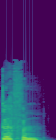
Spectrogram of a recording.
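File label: "deafen", British English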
